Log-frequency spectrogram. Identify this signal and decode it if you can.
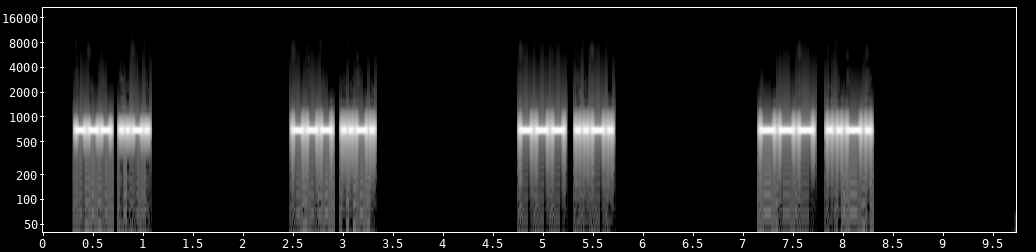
Morse code, heard as a keyed tone, about 34 wpm, 700 Hz. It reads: OF OF OF OF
